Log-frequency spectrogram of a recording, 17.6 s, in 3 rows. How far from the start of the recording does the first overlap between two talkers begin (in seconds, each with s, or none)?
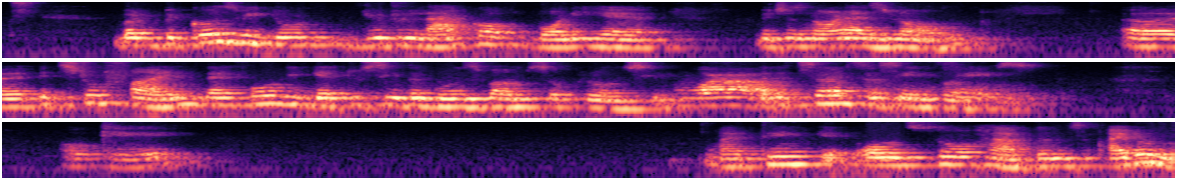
9.7 s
